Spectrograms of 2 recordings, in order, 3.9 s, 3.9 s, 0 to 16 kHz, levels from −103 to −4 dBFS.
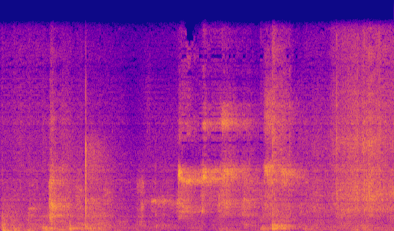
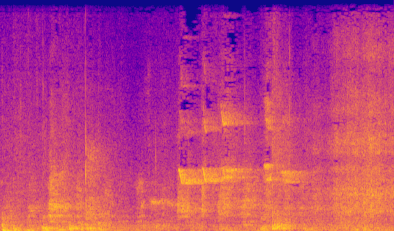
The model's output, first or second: first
